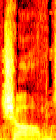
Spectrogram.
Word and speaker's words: chum: Your thumb rhymes with chum.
